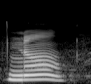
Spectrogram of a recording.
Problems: none marked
